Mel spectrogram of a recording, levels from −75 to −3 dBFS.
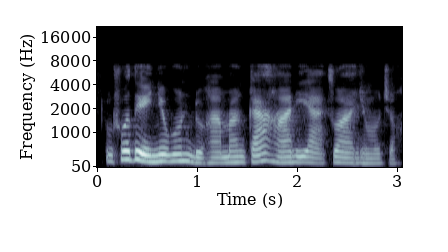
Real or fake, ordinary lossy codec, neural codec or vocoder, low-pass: fake; none; autoencoder, 22.05 kHz, a latent of 192 numbers a frame, VITS, trained on one speaker; 7.2 kHz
